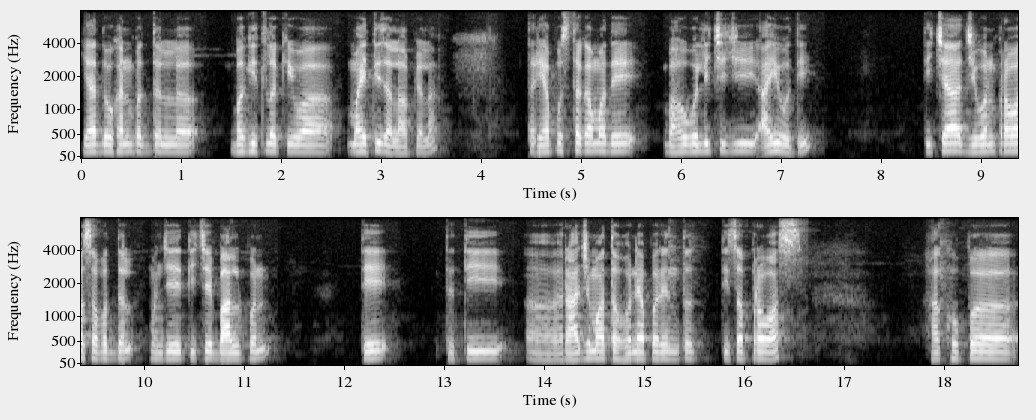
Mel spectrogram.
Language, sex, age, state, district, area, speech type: Marathi, male, 18-30, Maharashtra, Buldhana, rural, spontaneous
